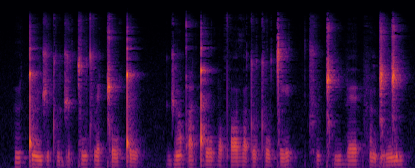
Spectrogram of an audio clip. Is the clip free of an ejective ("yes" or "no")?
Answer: no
